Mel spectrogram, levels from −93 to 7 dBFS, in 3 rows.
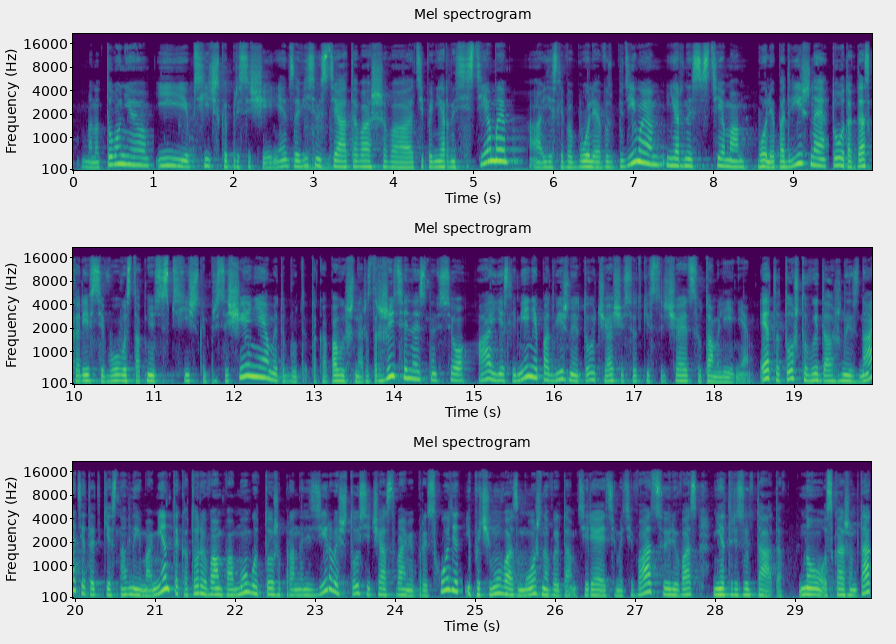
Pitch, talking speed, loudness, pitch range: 165 Hz, 160 wpm, -22 LUFS, 155-195 Hz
